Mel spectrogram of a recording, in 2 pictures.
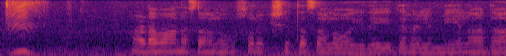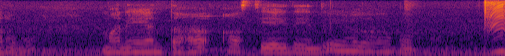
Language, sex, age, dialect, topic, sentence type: Kannada, female, 51-55, Mysore Kannada, banking, statement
